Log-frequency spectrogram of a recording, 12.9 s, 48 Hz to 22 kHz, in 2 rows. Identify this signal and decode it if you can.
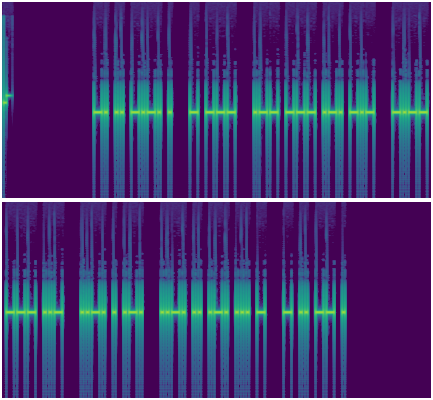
Morse code, heard as a keyed tone, about 30 wpm, 700 Hz. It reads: NICE TO WORK YOU FER FIRST TIME
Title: Common QSO Phrases 30wpm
